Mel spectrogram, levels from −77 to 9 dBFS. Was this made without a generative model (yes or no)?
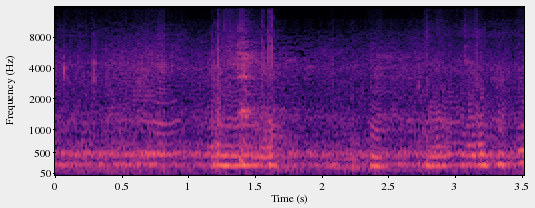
yes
